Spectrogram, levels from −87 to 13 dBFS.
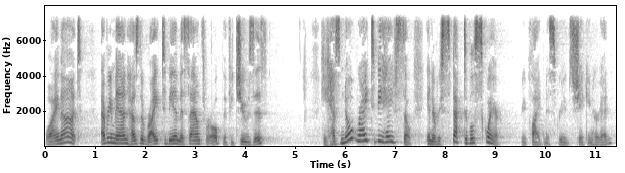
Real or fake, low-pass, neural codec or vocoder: real; 7.2 kHz; none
